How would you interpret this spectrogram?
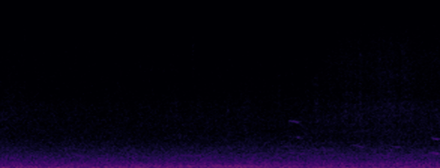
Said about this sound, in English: but it's picked up today and it's blowing a gale.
